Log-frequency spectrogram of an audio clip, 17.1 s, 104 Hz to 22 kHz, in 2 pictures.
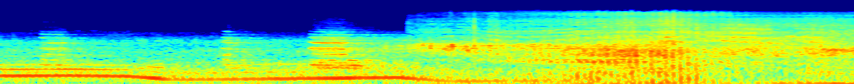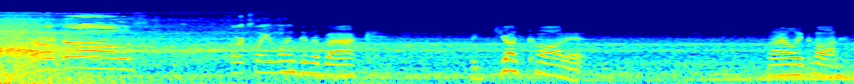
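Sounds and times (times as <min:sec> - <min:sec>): diesel train horn tone: 0:00.3 - 0:01.0, 0:02.1 - 0:03.9
train cars rumbling past: 0:04.0 - 0:11.4.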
